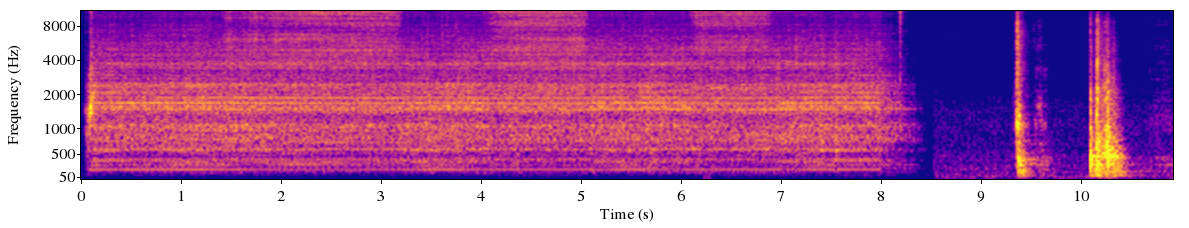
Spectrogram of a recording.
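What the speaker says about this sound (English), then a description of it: "so we can pre-drill the hole" A drill bores a pilot hole through a wooden dowel clamped in a sandpaper-lined jig vise, giving a steady whining grind for about eight seconds. It stops, and then two short bursts of drilling follow.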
